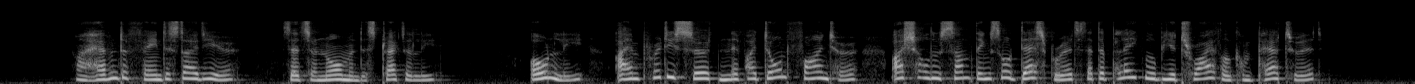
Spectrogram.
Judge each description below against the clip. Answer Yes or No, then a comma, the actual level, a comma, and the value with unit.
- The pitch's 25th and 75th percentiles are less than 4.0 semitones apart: No, average, 4.3 semitones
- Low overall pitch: No, very high, 250 Hz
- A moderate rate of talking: Yes, average, 150 wpm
